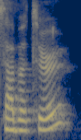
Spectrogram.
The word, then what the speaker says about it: saboteur: So it's saboteur. That's how you would pronounce it?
